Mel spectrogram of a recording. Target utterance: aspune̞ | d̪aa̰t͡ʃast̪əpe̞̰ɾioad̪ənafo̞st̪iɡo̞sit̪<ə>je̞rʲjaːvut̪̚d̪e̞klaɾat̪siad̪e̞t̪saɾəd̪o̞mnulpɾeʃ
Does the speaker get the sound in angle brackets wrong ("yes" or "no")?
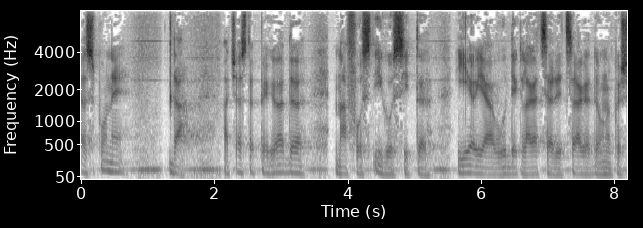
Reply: no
